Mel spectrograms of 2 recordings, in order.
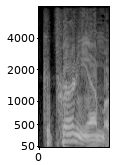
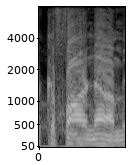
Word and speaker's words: Capernaum: Capernaum, or Capernaum, or Capharnaum, if you want to use a modern saying how they pronounce it today, still there, of course, on the north shores of the Galilee.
